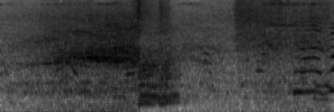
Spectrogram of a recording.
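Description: Steam train of the Frisco Silver Dollar Line: a rush of train noise builds over about two seconds, with a short whistle blast about two seconds in.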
